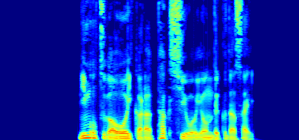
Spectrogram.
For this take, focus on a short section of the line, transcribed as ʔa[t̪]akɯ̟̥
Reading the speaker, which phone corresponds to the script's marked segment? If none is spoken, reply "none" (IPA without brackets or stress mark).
t̪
